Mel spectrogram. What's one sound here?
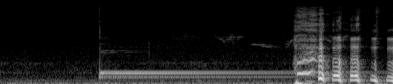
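A music box plays a short tinkling tune.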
